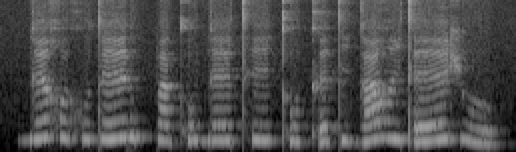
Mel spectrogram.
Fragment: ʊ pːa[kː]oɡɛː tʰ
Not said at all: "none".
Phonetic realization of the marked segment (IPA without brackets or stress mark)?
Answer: kʼ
